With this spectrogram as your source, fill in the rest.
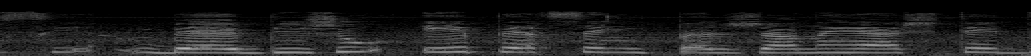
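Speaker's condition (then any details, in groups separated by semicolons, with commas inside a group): Ataxia; degenerative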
